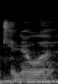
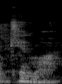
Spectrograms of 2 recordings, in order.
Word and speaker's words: quinoa: I used to pronounce it quinoa until a friend of mine told me, don't say that in public. Don't say it that way in public. So quinoa. Quinoa, I don't have the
